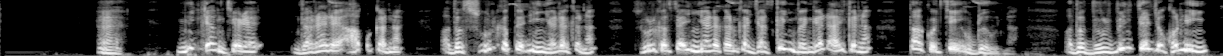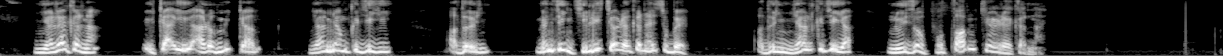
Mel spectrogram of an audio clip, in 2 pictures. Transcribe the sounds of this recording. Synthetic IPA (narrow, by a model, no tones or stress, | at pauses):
hɛ | mitaŋt͡ʃɛɾɛ | d͡ʒaɾɛɾɛʔapkana | adɔsuɾkapɛniɲɛlɛkana | suɾkatɛiɲɛlɛkankad͡ʒaskaɲbɛŋɡɛɾajikana | takoteudowna | adɔduɾbintɛd͡ʒɔkɔni | ɲɛlɛkana | itaʔiaɾɔmitaŋ | ɲalɲamkid͡ʒiɡi | a̰dɔ | mɛntiɲt͡ʃilit͡ʃɛɾɛkanajsʊbɛ | adɔɲalkid͡ʒija | nuizɔpʊtamt͡ʃɛɾɛkana̰j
